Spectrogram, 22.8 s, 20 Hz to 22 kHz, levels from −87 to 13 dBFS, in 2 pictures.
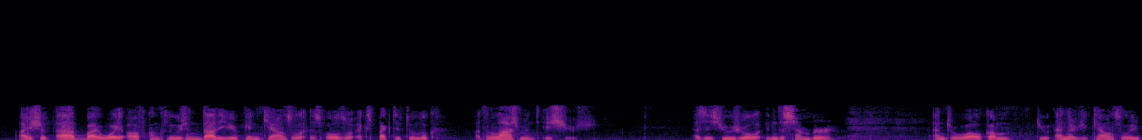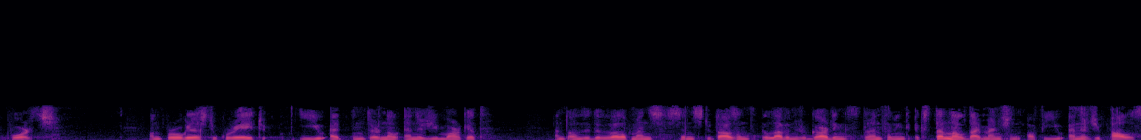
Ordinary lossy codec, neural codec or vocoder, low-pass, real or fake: none; none; 5.4 kHz; real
